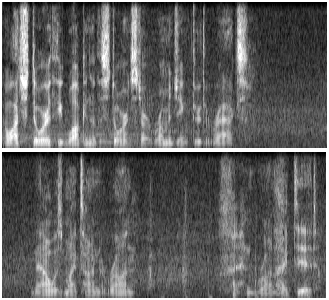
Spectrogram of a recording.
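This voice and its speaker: An actor with a low, steady male voice narrates a noir audio drama as a laid-back con man, delivering inner monologue in a wry, slangy, hard-boiled style. He speaks at normal speed with long pauses, and the mood is scheming and suspicious. Slight background noise is audible.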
